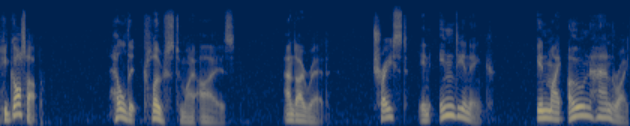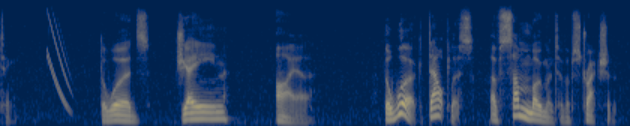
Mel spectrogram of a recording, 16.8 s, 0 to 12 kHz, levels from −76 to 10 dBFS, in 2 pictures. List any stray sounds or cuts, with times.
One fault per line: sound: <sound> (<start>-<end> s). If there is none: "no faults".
sound: chirp (9.0-9.4 s)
